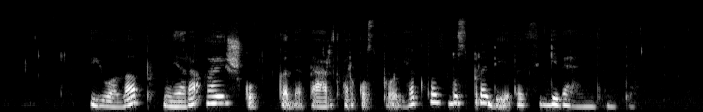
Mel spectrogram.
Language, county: Lithuanian, Klaipėda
